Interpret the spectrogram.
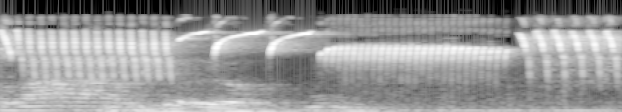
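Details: Energetic 'gacor' canary song in 'cengkok mewah' style: a high trill gives way to three slurred swooping whistles, then a lower, even buzzing rattle, ending in a fresh burst of rapid bright trilling.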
